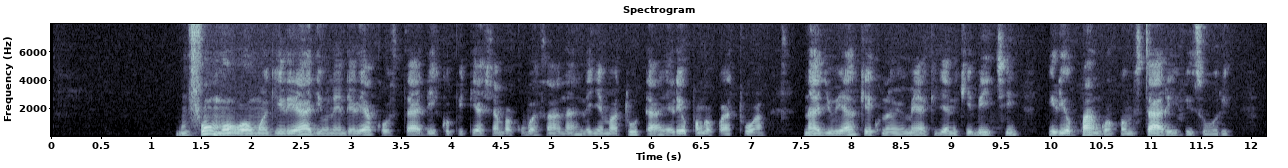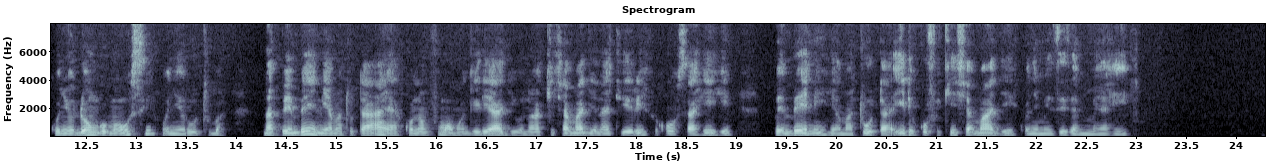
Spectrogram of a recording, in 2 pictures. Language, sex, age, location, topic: Swahili, male, 18-24, Dar es Salaam, agriculture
